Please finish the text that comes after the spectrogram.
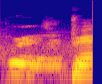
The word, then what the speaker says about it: Brougham: the way quick kick quick correction you said brom it's actually pronounced broom thank you everyone for watching for those what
